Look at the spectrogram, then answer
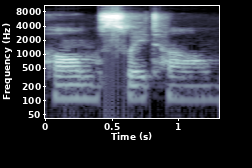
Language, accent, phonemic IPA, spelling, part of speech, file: English, US, /hoʊm swiːt hoʊm/, home sweet home, interjection / noun, Home sweet home US.ogg
- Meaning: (interjection) Expressing contentment or relief at residing in or returning to one's own home; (noun) One's home, especially a nice, comfortable home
